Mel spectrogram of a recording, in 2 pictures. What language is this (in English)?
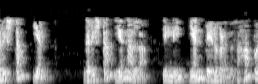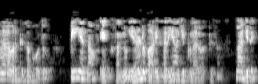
Kannada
